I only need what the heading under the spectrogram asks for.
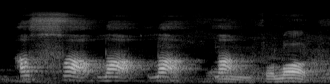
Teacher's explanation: هنا ورش يغلظ اللام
